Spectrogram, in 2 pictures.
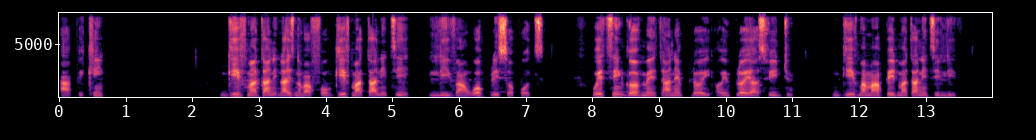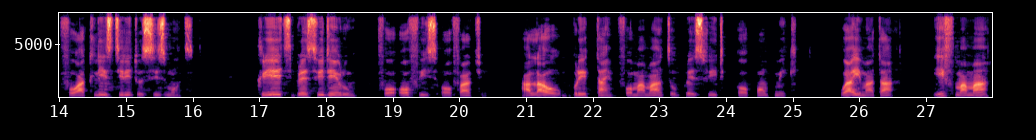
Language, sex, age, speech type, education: Nigerian Pidgin, male, 30-45, spontaneous, tertiary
